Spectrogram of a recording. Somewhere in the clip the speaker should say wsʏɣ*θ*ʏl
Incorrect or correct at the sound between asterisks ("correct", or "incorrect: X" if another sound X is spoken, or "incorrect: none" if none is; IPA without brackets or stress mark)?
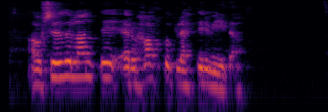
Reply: incorrect: ð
